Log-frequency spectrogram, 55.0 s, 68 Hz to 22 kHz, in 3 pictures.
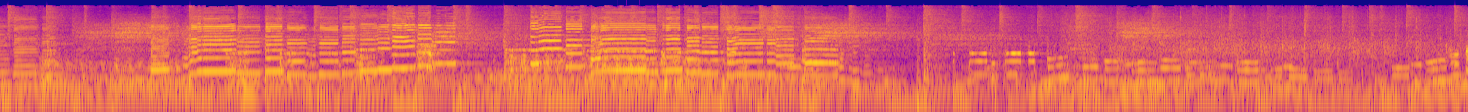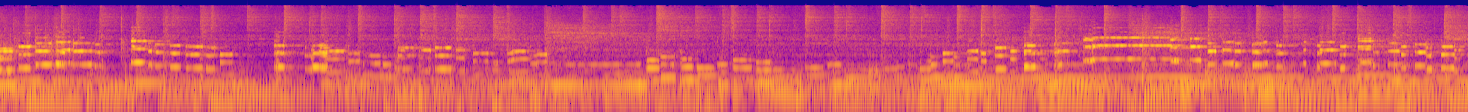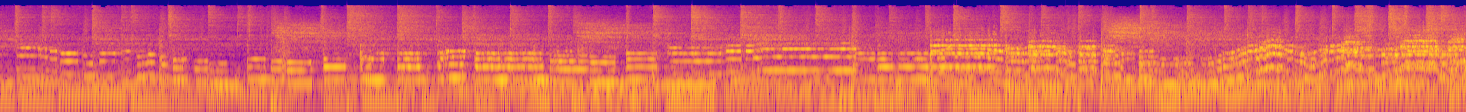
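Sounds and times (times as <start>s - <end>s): jazz drums and bass: 0.0s - 55.0s
organ playing lead lines: 0.0s - 55.0s.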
